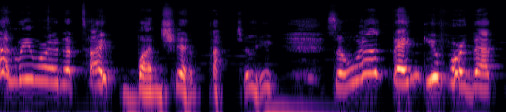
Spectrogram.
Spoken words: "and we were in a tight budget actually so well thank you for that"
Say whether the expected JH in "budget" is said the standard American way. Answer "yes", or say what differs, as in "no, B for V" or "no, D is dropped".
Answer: no, SH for JH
